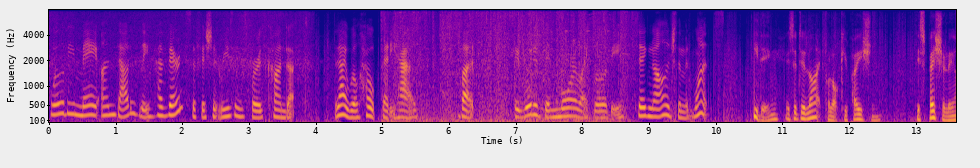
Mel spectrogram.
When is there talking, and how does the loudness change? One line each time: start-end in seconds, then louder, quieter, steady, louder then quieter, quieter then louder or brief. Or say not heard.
0.0-13.5 steady.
